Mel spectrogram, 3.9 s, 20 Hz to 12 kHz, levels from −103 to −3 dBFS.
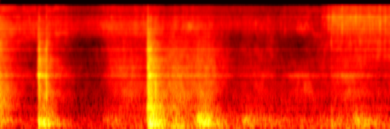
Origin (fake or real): fake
